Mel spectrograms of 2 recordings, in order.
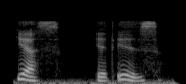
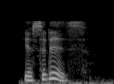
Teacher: those three words, yes, it is, can sound like one word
